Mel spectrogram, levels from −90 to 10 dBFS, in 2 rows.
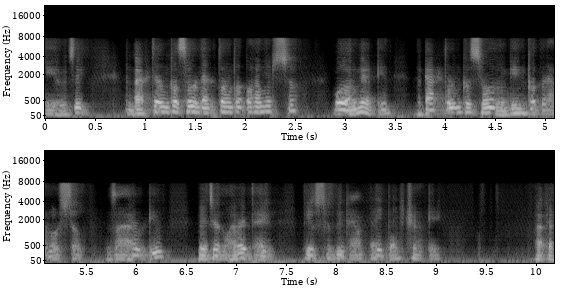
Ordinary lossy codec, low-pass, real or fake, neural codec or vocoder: none; none; fake; codec, 16 kHz, 0.5 kbps, FreqCodec, smaller model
